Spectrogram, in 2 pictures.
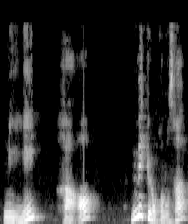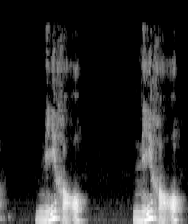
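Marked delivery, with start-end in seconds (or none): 0.1-1.9 "ni" and "hao" said apart, each a full dipping third tone; tons tels qu'écrits. Shown as a demonstration. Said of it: "qui s'écrit en pinyin". 4.5-7.4 "ni" only rises, "hao" dips low then rises; sandhi du troisième ton. Shown as a demonstration. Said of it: "je ne suis pas descendu, je suis juste monté".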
